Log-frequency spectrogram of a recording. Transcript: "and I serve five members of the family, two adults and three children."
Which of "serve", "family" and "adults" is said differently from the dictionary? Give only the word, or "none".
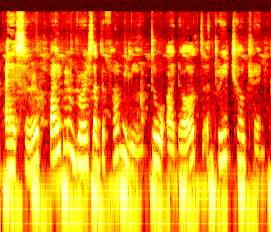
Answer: none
